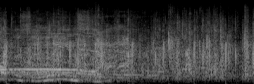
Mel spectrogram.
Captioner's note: cheers and applause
